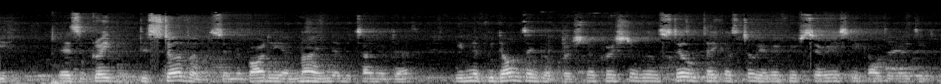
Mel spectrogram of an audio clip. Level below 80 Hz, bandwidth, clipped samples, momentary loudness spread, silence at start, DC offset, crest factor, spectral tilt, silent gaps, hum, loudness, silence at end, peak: -38 dBFS; 13 kHz; under 0.1%; 10 LU; 0 s; under 0.1%; 14 dB; -4 dB/octave; none; none; -16 LUFS; 0 s; -2 dBFS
